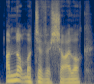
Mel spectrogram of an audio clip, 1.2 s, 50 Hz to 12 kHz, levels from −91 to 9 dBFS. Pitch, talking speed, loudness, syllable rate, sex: 115 Hz, 305 wpm, -16 LUFS, 6.9 syllables/s, male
